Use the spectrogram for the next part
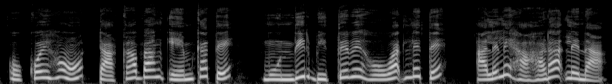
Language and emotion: Santali, surprised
